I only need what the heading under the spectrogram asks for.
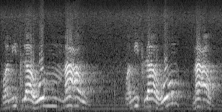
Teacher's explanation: ويجب أن يكون الادغام هنا بغنة لأنه يصير من باب الميم المشددة، وكل ميم مشددة لا بد من مصاحبتها لغنة، فغنة نونا ثم ميما شددا، وسمي كل حرف غنة بدا، وغنة قد أوجبوها أبدا في النون والميم إدامة شددا كما هو مقرر عند أهل العلم بالتجويد. · فمثلهم هذه ميم ساكنة، فإذا وصلتها للميم التي تليها فلا بد من إدغامها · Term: الادغام بغنة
